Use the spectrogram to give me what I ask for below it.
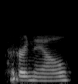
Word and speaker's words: Pernell: Last name is Pernell, P-E-R-N-E-L-L.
